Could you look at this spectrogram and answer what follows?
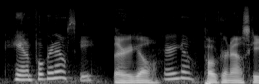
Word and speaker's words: Pokornowski: Pokornowski. You got to spell that for people. Sounds exactly like it's spelled. Okay. Pokornowski.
